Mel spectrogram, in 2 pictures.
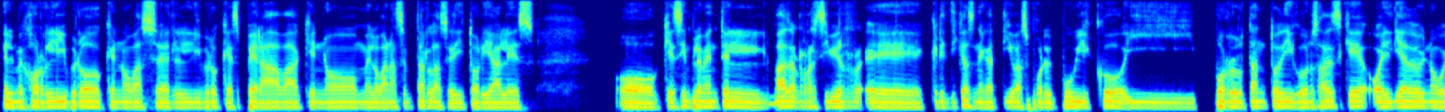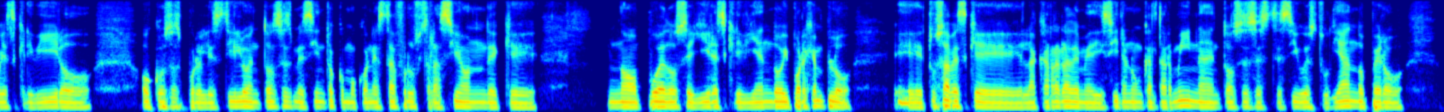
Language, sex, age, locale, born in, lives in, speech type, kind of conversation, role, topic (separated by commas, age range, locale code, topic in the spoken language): Spanish, male, 20-24, es-MX, Mexico, Mexico, conversation, advice, user, ¿Cómo puedo superar la procrastinación causada por el miedo al fracaso?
